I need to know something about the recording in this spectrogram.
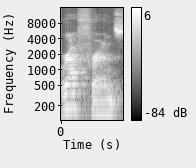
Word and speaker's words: reference: syllable and then i'm very short and reduced on the second syllable prince friends i almost go right from that r into an n with no vowel at all the c e sound says letter says the ce letters say the sound s that s makes and once i can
